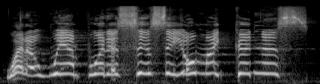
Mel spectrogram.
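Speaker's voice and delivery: high, loud sneering voice; mocking scoff. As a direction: jeer at him as a sissy.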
